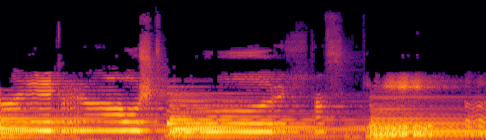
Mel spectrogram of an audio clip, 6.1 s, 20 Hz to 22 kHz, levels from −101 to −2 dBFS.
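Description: No technical faults can be heard anywhere in the audio; the signal stays continuous and steady throughout.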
